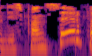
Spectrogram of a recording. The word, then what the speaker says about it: диспансер: Да, вот все, пишет, что это слово французского происхождения, ударение на последнее слово, говорим по-русски. Да, разобрались просто. Я так и сказала диспансер, потом мне Нелли поправила, я неправильно прочитала его сообщение.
